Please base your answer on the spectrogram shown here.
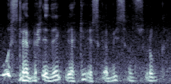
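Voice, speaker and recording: A young grieving man with a Pashto accent, a native Pashto speaker, recounting events in an interview in halting, broken phrases that repeat themselves. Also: mid-range voice, wildly swooping pitch, dark tone, slight background noise. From Khyber Pakhtunkhwa, Pakistan.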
